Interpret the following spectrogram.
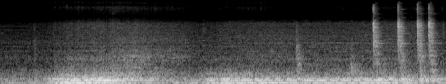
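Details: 2012 Ford F-150 pulling out of a driveway: low engine rumble, then a quick string of sharp pops from the rear end despite new shocks and new springs; cause unknown.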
